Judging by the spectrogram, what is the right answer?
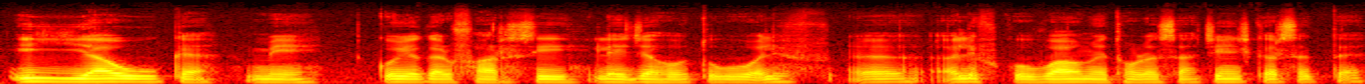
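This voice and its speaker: A man teaching correct prayer pronunciation, explaining in a measured way with filler pauses and slowly drawn-out recited examples. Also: on the low side, monotone, darkish tone, clear, resonant tone. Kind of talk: instructional lesson with slow recitation.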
